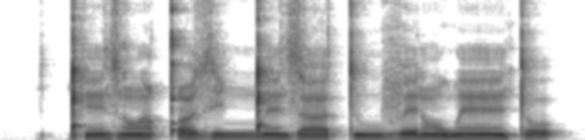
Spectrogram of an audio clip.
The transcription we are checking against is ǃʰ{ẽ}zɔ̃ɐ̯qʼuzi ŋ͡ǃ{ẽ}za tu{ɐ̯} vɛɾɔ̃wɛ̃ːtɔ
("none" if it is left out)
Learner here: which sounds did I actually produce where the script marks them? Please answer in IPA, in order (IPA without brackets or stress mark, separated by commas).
ẽ, ɛ̃, none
